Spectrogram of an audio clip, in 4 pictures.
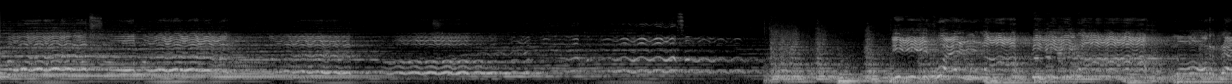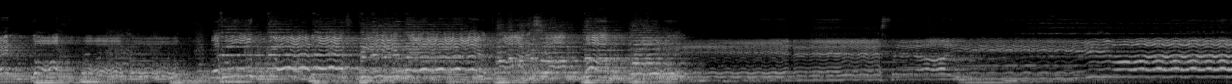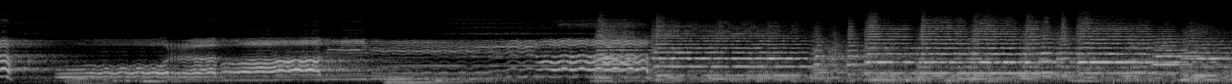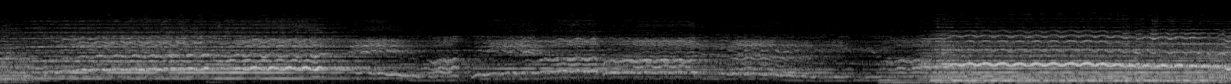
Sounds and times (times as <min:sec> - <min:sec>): Opera: 0:00.0 - 0:49.2.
